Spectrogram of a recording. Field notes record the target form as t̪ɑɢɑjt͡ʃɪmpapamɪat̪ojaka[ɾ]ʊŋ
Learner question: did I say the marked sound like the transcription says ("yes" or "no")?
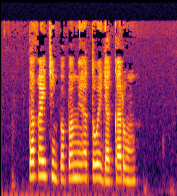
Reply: yes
